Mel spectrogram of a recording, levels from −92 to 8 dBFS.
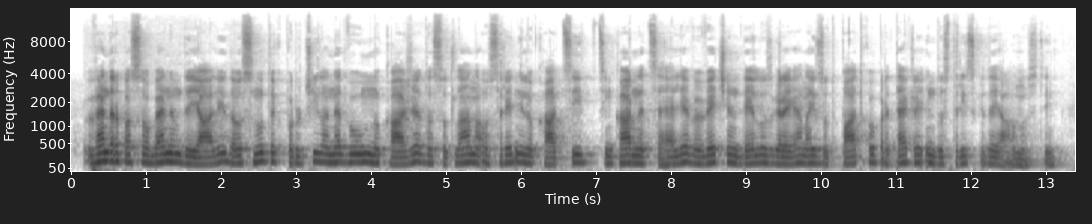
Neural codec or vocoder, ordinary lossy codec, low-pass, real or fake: none; MP3, 64 kbps; 14.4 kHz; real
